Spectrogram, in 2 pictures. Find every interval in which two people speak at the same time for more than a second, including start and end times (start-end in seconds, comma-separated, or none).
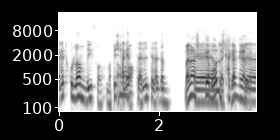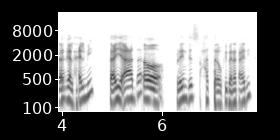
2.7-4.1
